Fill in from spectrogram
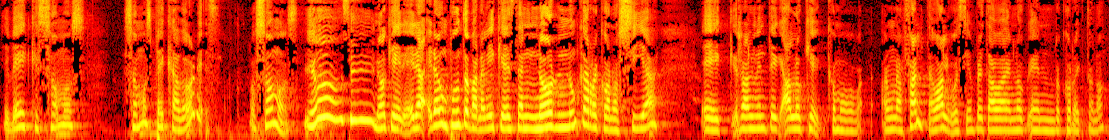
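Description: A mother telling a family story on a panel, halting often and adding little tag questions. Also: a little high. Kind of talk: personal testimony.

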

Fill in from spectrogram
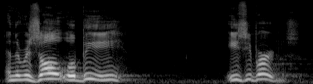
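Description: A man's voice: high voice, a little slow, darkish tone. A man preaching a sermon in a folksy, emphatic way, with repeated phrases and storytelling. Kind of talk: sermon with dramatic pauses and repetition. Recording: echoing large hall reverb.

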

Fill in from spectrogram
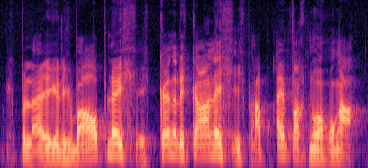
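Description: A cheeky talking stomach from a storybook, quick and blunt with an odd, unusual timbre, as a man puts it on. It rattles off its lines fast. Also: medium pitch, lively intonation, a bit bright, natural voice.

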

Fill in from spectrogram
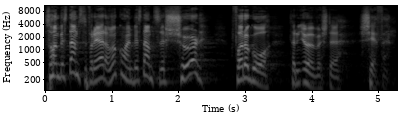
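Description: A man preaching in a church, telling a story in a lively, chatty way and asking the audience questions. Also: sits high. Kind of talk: storytelling sermon.

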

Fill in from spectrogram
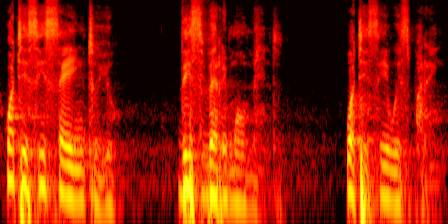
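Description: A man preaching a sermon in a church, dropping at times to a hushed whisper, with frequent restarts and repetition. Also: mid-range voice, lively intonation, normal speed, slightly rough. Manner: dramatic drops to a hushed whisper; repeats himself, self-correcting restarts.

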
